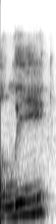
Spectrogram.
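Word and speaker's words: lede: what we call the lead and the lead is spelled l-e-d-e which shorthand it me shorthand for yeah for it's shorthand for l-e-a-d and and this started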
